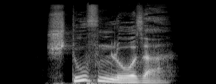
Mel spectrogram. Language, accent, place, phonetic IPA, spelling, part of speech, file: German, Germany, Berlin, [ˈʃtuːfn̩loːzɐ], stufenloser, adjective, De-stufenloser.ogg
- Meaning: inflection of stufenlos: 1. strong/mixed nominative masculine singular 2. strong genitive/dative feminine singular 3. strong genitive plural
